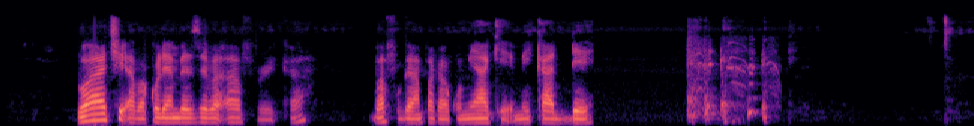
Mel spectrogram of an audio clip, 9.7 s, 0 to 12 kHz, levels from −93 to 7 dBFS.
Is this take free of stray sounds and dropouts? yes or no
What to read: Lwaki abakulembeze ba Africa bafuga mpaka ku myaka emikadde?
no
